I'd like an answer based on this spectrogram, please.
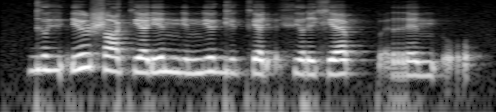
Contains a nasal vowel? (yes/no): no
